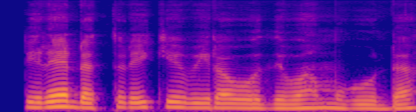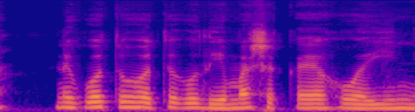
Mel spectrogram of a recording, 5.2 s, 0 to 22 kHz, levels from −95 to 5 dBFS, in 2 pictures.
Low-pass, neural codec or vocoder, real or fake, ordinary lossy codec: none; vocoder, 44.1 kHz, 128 mel bands every 512 samples, BigVGAN v2; fake; none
